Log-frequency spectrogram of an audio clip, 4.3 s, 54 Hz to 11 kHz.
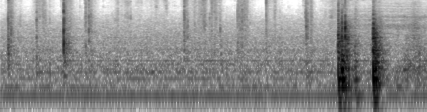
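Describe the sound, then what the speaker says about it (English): Tarot cards being shuffled by hand: a few light riffling flutters early, then two louder, closer shuffle bursts near the end over a quiet background. "I'm going to do 3 more shuffles."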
